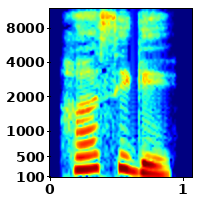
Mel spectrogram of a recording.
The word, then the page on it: ಹಾಸಿಕೆ: Kannada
